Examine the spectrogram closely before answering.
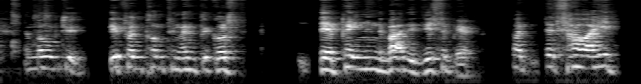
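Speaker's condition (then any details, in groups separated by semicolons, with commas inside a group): Cerebral palsy; present from birth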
